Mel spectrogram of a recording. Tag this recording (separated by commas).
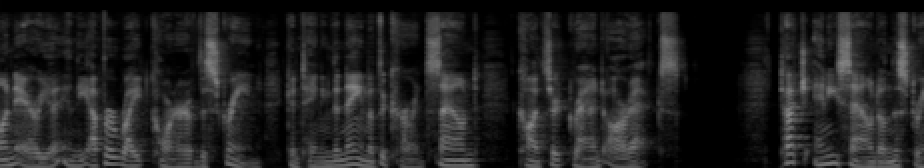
Speech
